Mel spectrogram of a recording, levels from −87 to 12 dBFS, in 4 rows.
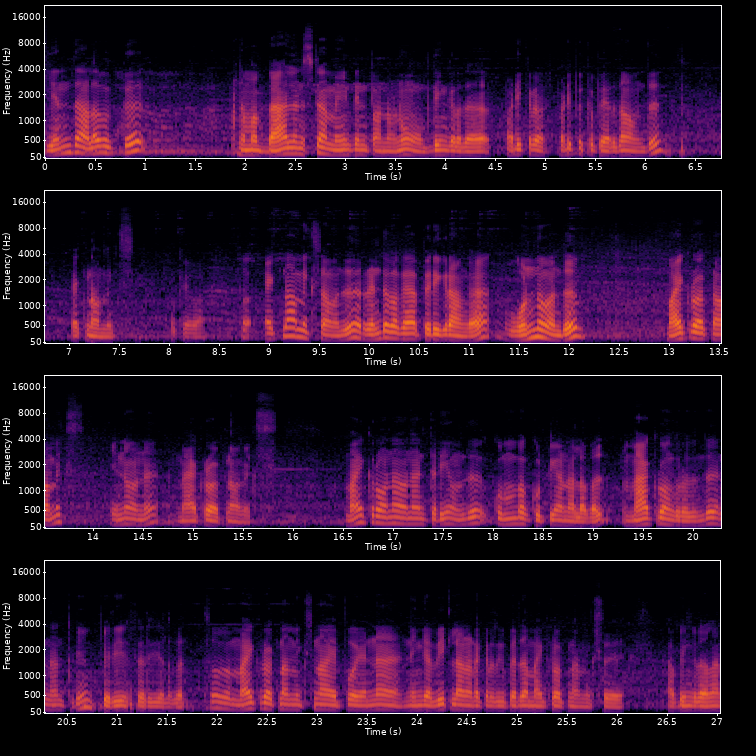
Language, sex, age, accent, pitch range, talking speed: Tamil, male, 20-39, native, 110-140 Hz, 120 wpm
